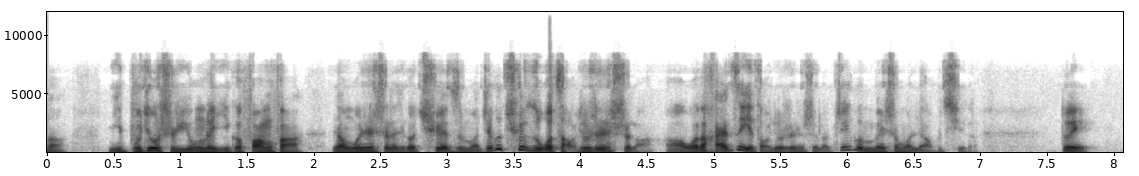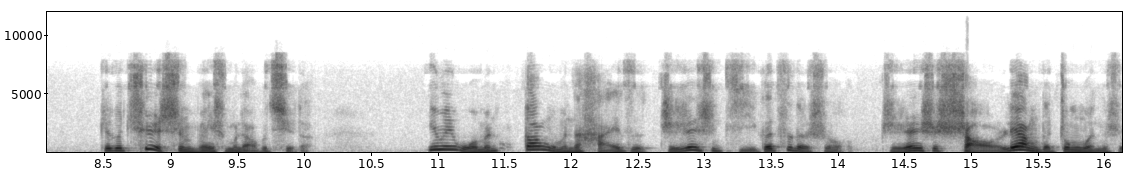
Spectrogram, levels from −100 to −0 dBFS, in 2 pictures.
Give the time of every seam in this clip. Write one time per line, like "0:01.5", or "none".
none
